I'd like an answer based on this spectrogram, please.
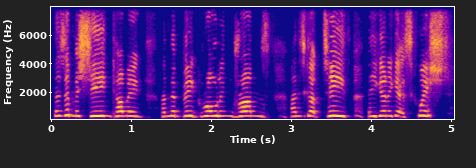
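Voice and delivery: put-on high, frantic girl pleading; girl begging the boy to save the squirrel. A narrator's reading. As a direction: beg him to hurry. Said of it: "what she was saying".

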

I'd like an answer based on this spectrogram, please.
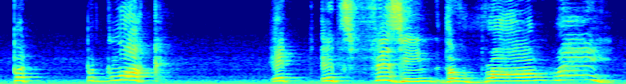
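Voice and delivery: put-on high, stammering little girl; high-pitched amazed exclamation; Sophie's startled cry. A narrator's reading. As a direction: cry out in alarm, stretching the last words. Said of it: "Sophie cried".

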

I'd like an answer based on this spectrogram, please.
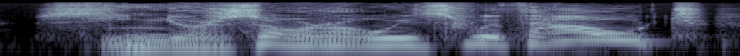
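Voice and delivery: high, urgent innkeeper voice; hissed warning. A narrator's reading. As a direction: warn the tavern in a panicked rush. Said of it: "he hissed at those nearest the table".

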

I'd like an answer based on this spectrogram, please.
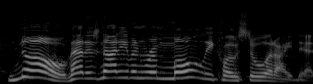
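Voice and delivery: nearly shouting the denial; preacher bursting out in front of the crowd; emphatic shout. Real, not acted. Preacher denies with force.

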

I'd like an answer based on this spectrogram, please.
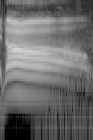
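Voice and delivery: sudden shouted no; loud frustrated no. Real, not acted. Gamer yelling at the screen in loud dismay. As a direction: yell it out in dismay. Missed chance, loud cry.

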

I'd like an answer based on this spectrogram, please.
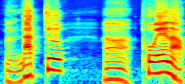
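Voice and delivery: normal talking voice

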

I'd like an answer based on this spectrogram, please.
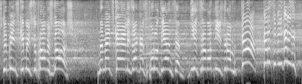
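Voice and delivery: frenzied mock-Russian shouting. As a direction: shriek wildly like Russians storming the buffet. Russians going wild at the buffet.

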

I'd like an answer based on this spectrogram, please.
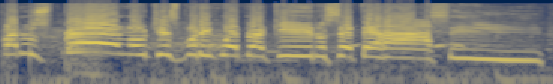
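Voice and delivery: high, slow goal call; explosive goal commentary. Real, not acted. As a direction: sing out the equalizer. Goal celebration continues.

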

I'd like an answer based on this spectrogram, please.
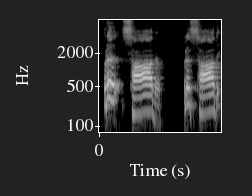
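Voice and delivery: ਪ੍ਰਸਾਦ as "pra-saad", pr as one sound; joined pronunciation. Shown as a demonstration. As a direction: draw out ਪ੍ਰਸਾਦ with P and R blended. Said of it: "ਇਕੱਠਾ pronounce ਕਰਾਂਗੇ". (ਪ੍ਰਸਾਦ, "ਪ੍ਰ" ਇਕੱਠਾ ਬੋਲ ਕੇ)

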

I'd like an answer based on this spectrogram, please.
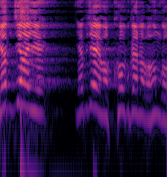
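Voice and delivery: loud, rising sermon cry; fiery preacher proclaiming; preaching at full force. Acted. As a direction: preach it out hard to the congregation. Preacher proclaiming new birth.

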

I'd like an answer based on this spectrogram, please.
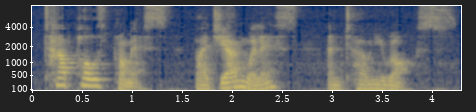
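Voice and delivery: ordinary delivery, nothing marked

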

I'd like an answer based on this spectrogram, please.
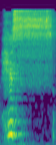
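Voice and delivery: long, breathless snake hiss; a sneaky snake hiss for the children. Acted. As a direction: hiss like a boa constrictor. Snake sound in picture book.

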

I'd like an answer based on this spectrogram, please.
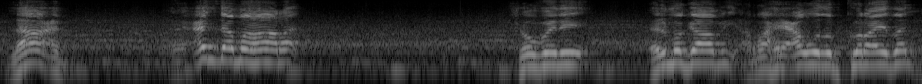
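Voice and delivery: usual speaking voice

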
